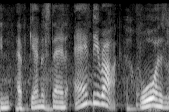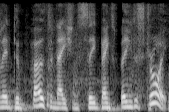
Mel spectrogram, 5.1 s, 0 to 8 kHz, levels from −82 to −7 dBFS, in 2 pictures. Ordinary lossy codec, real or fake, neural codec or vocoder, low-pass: AAC, 32 kbps; fake; codec, 24 kHz, 6 kbps, HILCodec; 7.2 kHz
